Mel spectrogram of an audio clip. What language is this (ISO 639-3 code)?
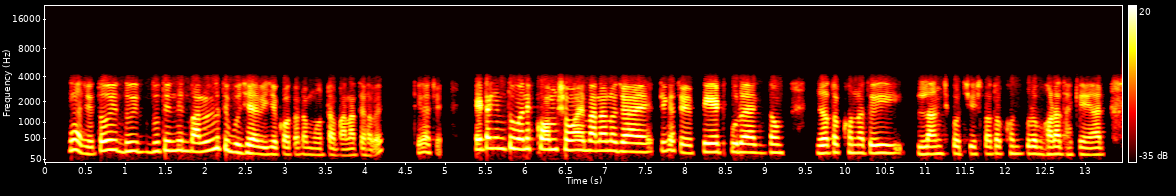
ben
